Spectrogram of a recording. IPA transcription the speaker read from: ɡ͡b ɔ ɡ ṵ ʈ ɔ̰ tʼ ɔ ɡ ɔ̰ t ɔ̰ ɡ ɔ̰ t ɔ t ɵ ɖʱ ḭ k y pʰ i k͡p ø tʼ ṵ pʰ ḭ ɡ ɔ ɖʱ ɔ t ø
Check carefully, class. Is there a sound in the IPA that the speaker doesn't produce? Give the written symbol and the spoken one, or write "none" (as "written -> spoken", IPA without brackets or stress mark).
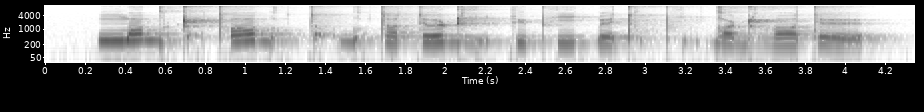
ɡ͡b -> ŋ͡m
